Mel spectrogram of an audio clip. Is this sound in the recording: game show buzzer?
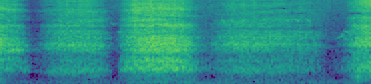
no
